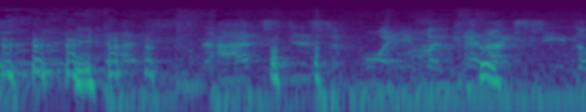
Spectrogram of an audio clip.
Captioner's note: laughs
